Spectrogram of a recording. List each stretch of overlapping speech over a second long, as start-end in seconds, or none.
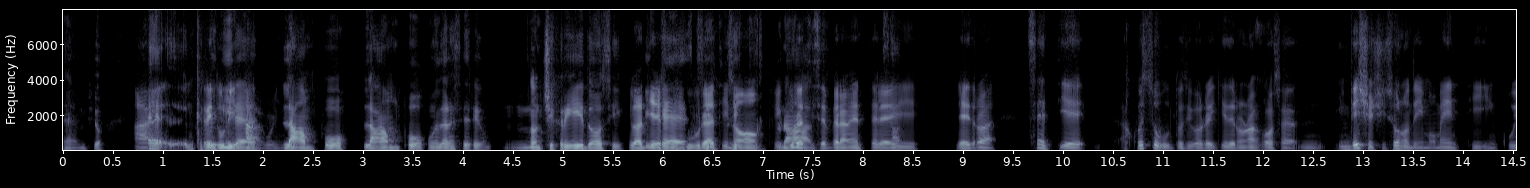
0.8-2.3, 5.6-7.5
